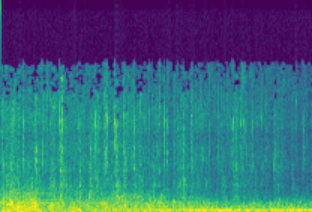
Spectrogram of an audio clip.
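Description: Soundtrack sound design: a steady, dense rumbling noise under a sustained low drone note that firms up about a second in and holds.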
